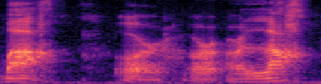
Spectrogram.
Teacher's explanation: a noise that you pronounce at the back of your throat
